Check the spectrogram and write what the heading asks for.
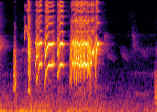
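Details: Javan myna tutor song for teaching young birds to sing: a short run of clipped whistles followed by a dense, buzzy chattering burst, then quiet.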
